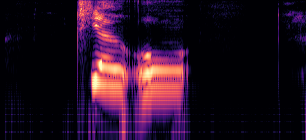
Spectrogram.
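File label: "zi3shu3", female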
